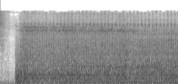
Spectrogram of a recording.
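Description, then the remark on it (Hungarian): Heavy diesel tractor engines idle with a steady, loud rumble and rapid knocking pulse at a farmers' protest in Bratislava, Slovakia, outside the European Commission representation building, starting abruptly after a brief quiet moment and continuing without pause. “Traktorokkal, teherautókkal és élő állatokkal demonstráltak a gazdák a szlovák fővárosban.”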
